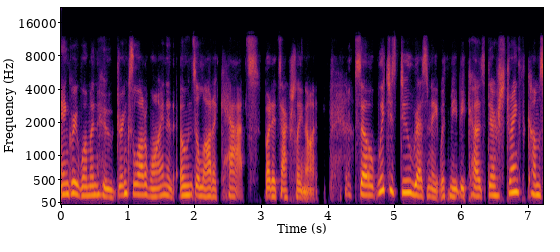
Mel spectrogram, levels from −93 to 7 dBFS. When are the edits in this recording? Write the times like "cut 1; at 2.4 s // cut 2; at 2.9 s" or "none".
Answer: cut 1; at 4.3 s // cut 2; at 6.3 s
